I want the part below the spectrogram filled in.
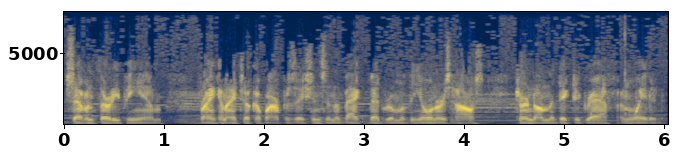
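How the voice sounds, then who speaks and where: A businesslike detective from an old radio police show. His voice is very low and brisk, terse and matter-of-fact, with the dull sound of a vintage broadcast. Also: fairly even intonation, music in the background. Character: calm, businesslike male police detective narrating a case. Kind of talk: 1950s radio police drama acting and narration.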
